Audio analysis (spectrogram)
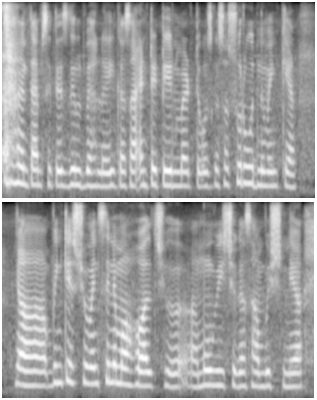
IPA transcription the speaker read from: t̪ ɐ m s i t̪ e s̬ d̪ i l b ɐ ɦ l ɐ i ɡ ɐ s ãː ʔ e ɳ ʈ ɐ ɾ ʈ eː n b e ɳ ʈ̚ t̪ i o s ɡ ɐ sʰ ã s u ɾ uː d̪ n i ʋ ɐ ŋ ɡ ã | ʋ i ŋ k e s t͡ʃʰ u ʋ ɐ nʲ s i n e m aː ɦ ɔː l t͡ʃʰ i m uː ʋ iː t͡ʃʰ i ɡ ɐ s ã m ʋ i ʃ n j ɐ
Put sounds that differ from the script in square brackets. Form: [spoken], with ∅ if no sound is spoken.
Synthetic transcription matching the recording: t̪ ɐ m s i t̪ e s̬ d̪ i l b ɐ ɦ l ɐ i ɡ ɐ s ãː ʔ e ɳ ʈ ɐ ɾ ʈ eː n [m] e ɳ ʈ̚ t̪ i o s ɡ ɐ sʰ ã s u ɾ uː d̪ n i ʋ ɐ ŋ [k] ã | ʋ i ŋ k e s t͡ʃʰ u ʋ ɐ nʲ s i n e m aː ɦ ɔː l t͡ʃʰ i m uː ʋ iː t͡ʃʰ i ɡ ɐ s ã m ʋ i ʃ n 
